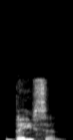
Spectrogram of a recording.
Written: bason

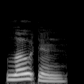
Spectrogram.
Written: Lotan

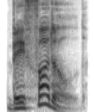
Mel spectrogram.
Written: befuddled

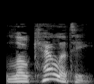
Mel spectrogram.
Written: locality

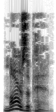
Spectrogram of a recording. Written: marzipan

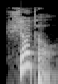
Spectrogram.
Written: shuttle

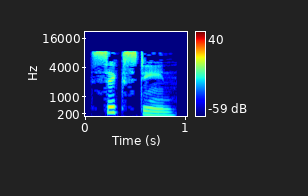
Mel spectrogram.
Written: sixtine

